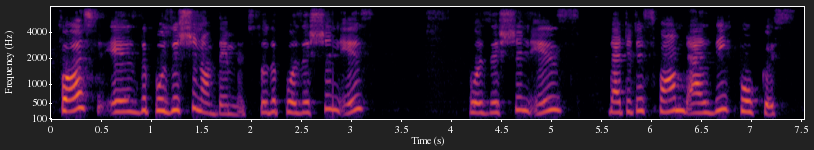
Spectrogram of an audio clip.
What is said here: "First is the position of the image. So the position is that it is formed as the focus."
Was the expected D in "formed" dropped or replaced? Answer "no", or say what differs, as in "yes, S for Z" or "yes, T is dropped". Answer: no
